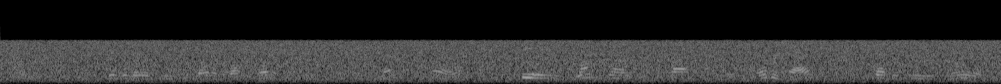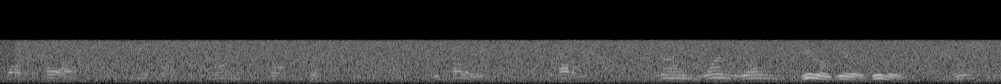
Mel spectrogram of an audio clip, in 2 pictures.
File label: 10051khz Volmet; Gander; X-One-AD370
